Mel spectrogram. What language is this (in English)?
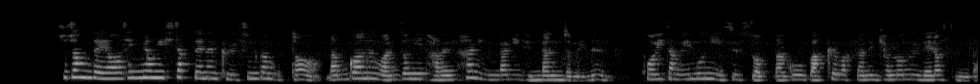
Korean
